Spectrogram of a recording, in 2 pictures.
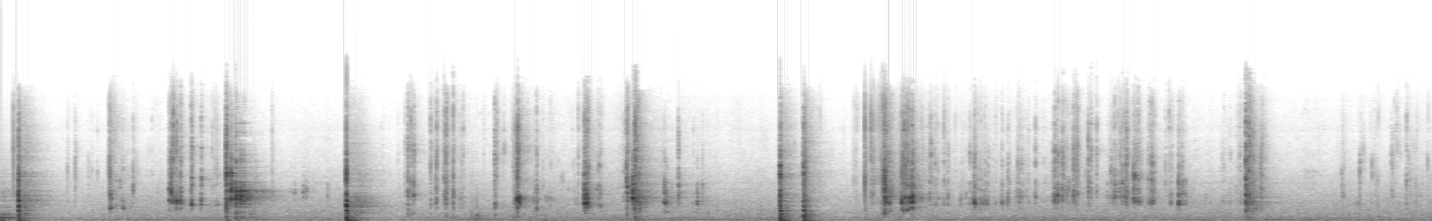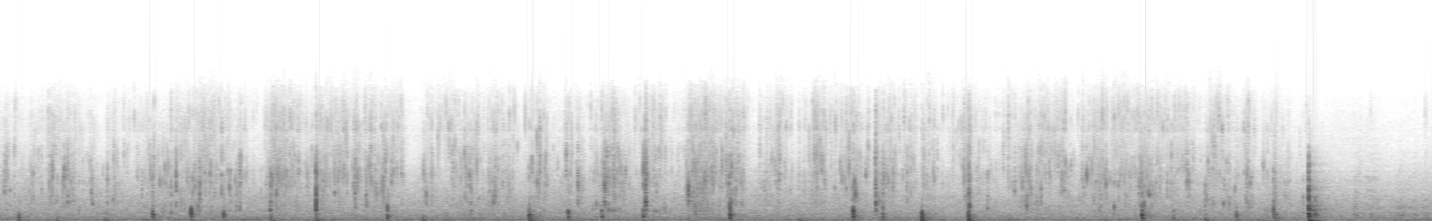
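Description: Three eggs cracked one after another against a frying pan, sharp knocks about four seconds apart. A wooden spoon then stirs and scrapes through thick rice mixture in the pan with small repeated taps, over a low steady hum.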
